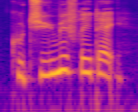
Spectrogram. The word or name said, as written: kutymefridag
